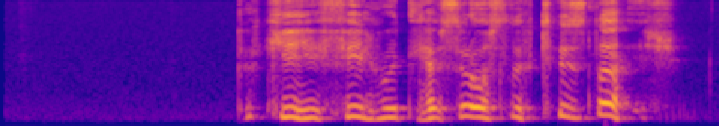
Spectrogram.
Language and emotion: Russian, sad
